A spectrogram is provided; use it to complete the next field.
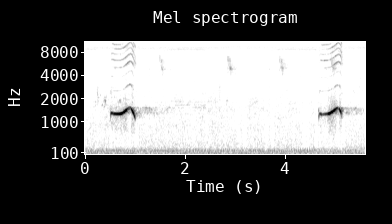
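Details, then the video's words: Two rising whistled calls of an Asian koel in summer trees, roughly four seconds apart, soft faint chirps in the quiet gap between. "Summer Koel Bird sounds"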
